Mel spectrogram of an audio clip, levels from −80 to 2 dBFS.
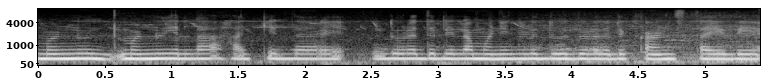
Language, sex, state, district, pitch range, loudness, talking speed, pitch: Kannada, female, Karnataka, Raichur, 225-235 Hz, -12 LUFS, 120 wpm, 230 Hz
